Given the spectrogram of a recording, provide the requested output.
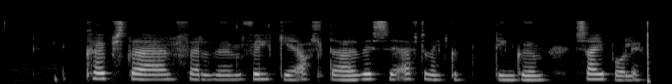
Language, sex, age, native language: Icelandic, female, 12, Icelandic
